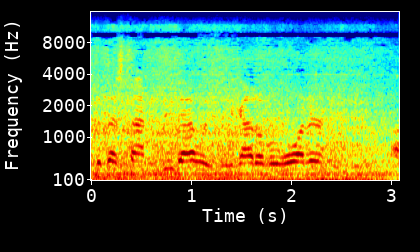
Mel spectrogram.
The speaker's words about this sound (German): Während im Hintergrund die Turbinen der Air Force One ein bisschen laut sind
